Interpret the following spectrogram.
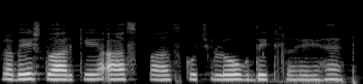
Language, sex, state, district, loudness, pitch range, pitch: Hindi, female, Assam, Kamrup Metropolitan, -18 LUFS, 220-230 Hz, 225 Hz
